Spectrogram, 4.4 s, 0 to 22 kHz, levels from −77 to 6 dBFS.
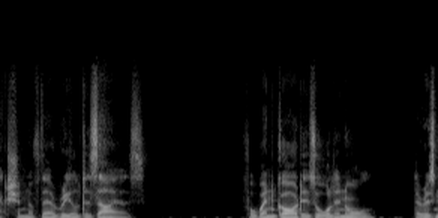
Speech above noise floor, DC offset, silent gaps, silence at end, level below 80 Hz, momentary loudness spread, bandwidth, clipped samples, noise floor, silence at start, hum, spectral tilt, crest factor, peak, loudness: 40 dB; under 0.1%; none; 0 s; -48 dBFS; 14 LU; 16 kHz; under 0.1%; -71 dBFS; 0 s; none; -3.5 dB/octave; 22 dB; -12 dBFS; -31 LUFS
